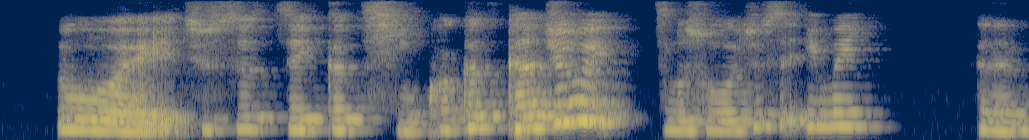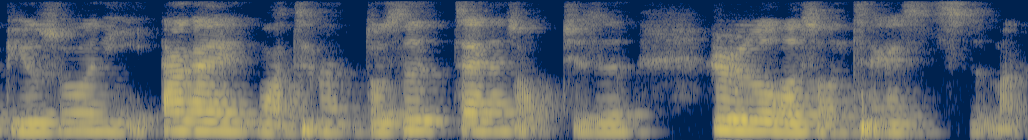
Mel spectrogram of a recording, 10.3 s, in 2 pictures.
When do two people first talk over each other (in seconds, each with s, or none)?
none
